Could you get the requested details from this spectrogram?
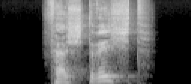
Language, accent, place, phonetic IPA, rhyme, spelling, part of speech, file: German, Germany, Berlin, [fɛɐ̯ˈʃtʁɪçt], -ɪçt, verstricht, verb, De-verstricht.ogg
- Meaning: second-person plural preterite of verstreichen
